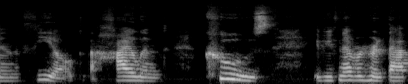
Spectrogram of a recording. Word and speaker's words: coos: the field, the Highland coos. If you've never heard that before, that's how they say in Scottish. They call them Highland coos, and it's spelled COOS, not that they're saying cows differently.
